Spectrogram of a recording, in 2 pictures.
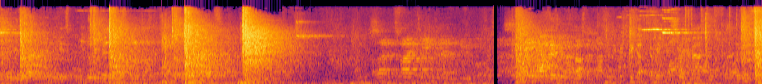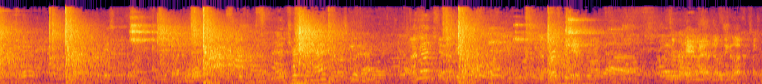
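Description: Sports shoes squeak sharply on a wooden floor.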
